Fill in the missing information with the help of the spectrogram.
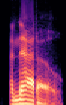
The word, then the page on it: annatto: American English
